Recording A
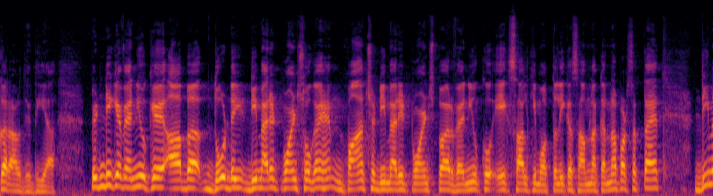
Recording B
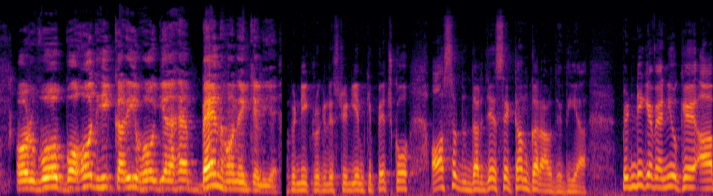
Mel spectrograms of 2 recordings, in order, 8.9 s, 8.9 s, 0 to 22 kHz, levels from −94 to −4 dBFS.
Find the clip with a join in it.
B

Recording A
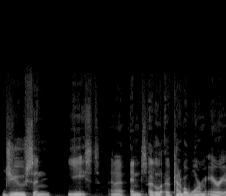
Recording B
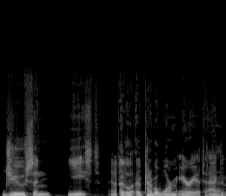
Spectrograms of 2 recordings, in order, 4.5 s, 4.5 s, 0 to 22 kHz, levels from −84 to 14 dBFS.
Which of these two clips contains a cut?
B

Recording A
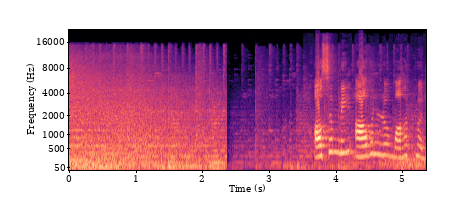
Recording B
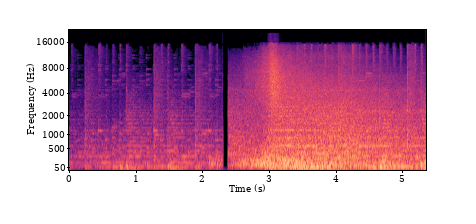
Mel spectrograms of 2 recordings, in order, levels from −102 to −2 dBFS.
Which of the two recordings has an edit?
A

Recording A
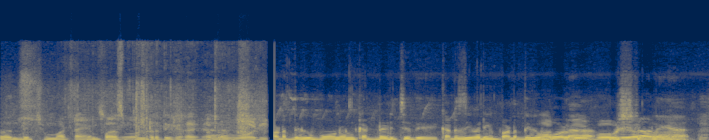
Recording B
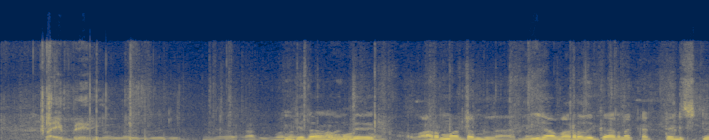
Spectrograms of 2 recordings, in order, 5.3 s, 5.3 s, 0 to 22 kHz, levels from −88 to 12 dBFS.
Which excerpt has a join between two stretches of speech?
A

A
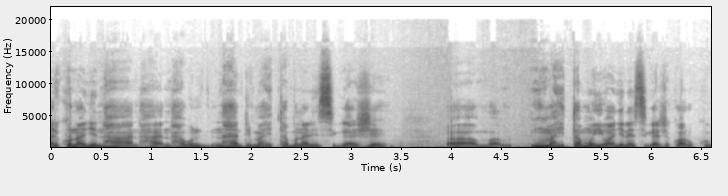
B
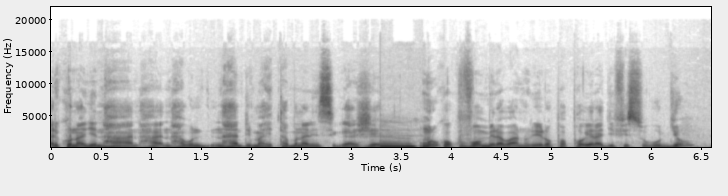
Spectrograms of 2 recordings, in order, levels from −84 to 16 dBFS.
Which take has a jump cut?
B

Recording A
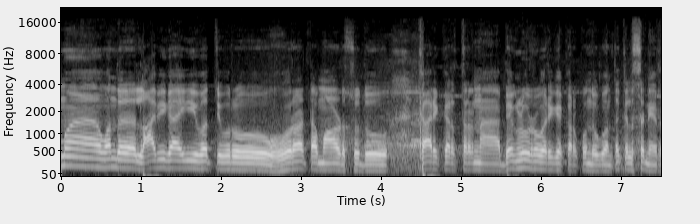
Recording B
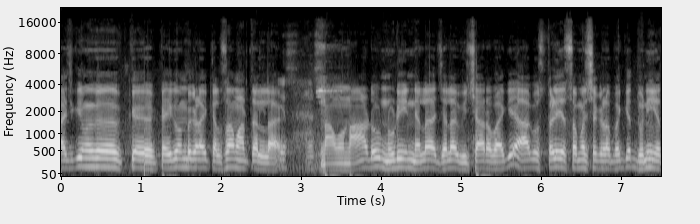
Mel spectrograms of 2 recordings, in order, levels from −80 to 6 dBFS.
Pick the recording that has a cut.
B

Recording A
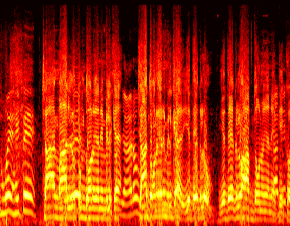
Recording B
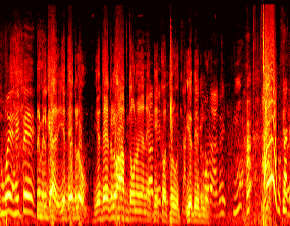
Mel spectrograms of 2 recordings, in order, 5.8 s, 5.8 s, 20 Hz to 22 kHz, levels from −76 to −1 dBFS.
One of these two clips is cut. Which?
B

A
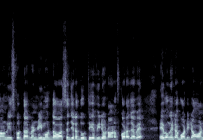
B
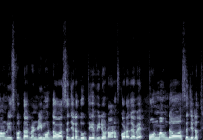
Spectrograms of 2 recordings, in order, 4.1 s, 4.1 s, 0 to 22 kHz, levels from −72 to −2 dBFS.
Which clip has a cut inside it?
B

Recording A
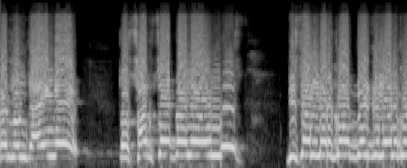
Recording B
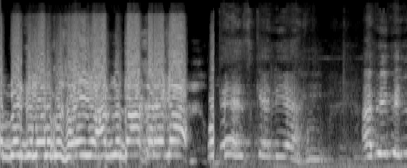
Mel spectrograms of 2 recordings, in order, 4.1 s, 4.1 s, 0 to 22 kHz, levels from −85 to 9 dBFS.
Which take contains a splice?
B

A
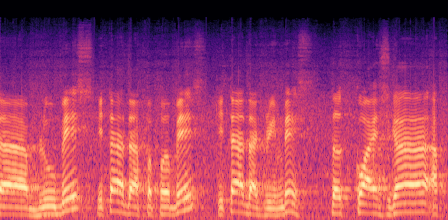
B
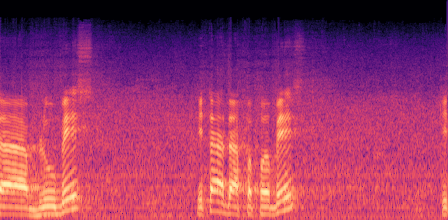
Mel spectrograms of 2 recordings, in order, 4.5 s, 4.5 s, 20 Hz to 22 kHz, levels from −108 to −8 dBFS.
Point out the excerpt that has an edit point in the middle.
A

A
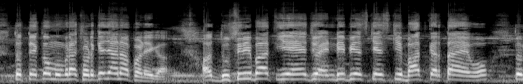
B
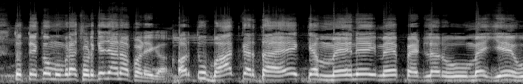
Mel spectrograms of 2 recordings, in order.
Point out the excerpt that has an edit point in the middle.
B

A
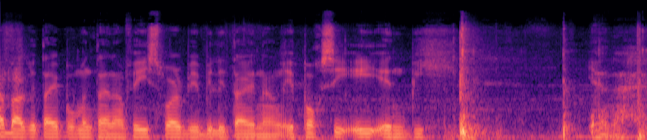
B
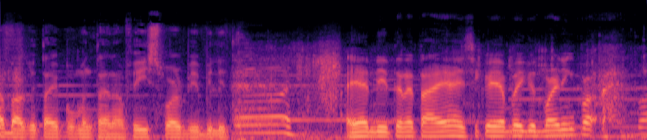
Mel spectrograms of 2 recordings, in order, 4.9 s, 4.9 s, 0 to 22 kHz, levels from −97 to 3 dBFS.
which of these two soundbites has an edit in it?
B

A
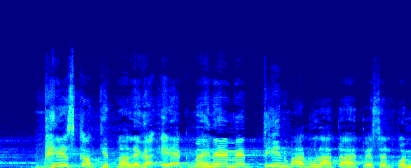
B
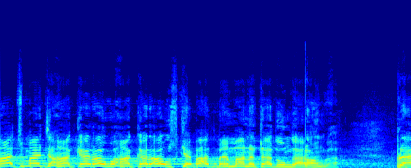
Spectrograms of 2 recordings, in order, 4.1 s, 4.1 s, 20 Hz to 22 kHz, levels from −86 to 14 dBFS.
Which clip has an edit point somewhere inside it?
B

